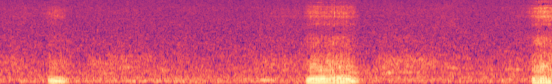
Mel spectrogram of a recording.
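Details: Adult woman sleeping: short, low buzzing snores on three breaths over steady room hiss: ordinary snoring.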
